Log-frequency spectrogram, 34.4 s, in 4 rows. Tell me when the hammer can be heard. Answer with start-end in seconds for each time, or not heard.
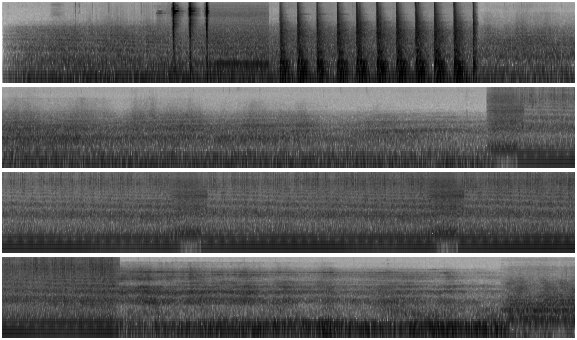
2.4-7.2.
